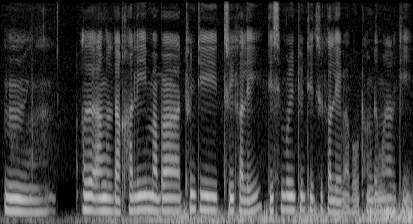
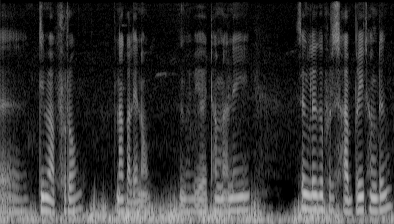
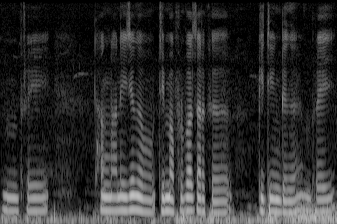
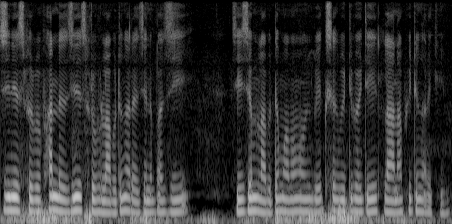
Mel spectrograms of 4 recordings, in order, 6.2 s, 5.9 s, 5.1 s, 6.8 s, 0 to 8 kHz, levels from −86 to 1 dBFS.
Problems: low volume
